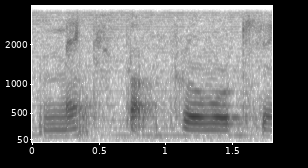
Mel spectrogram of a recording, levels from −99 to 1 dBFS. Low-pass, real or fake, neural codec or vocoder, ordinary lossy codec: 3.6 kHz; real; none; none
